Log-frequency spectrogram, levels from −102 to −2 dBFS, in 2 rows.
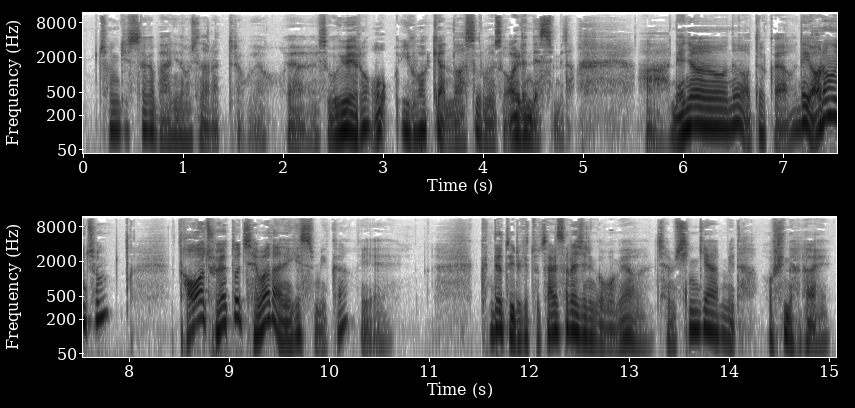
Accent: native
